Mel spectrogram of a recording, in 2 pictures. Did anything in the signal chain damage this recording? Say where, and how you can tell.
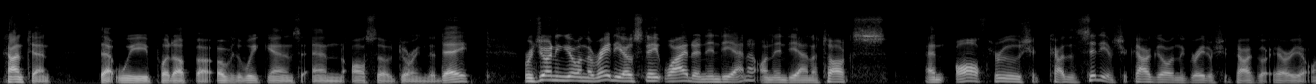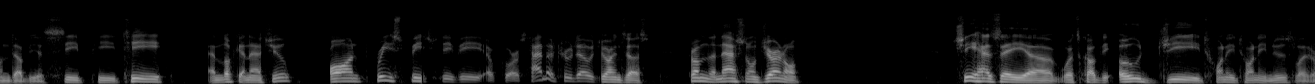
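Yes. Call processing: at 1.5 s, between "that we" and "put up uh over", the microphone volume stepped down about 2 dB in one step, likely automatic input-gain reduction.

Driver or device stage: from 17.37 to 19.18 s the input switched to a poorer device, likely a fallback microphone. A 20 ms gap opens, the band narrows, level falls about 10 dB, and a new noise floor appears, ending before "us from the".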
